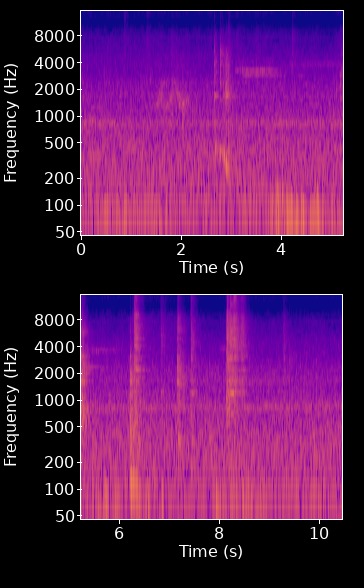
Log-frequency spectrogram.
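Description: Kitchen clatter: about half a dozen scattered knocks and clinks of cookware and utensils being handled, over a steady background hum.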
